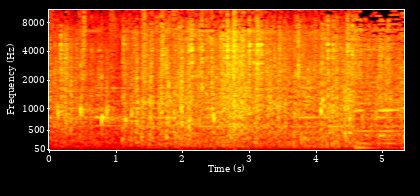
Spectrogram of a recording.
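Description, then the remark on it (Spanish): Hooves of a horse-drawn carriage clip-clop steadily as it passes along a sloping street amid a dense, continuous wash of street noise, the clattering rhythm fairly loud throughout, with a faint low engine-like hum underneath. “Caminan por una calle en cuesta y se cruzan con un coche de caballos.”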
